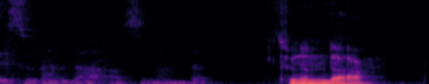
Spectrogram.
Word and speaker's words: Sunandā: Sunandā. Yeah, it's a long A for sure.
